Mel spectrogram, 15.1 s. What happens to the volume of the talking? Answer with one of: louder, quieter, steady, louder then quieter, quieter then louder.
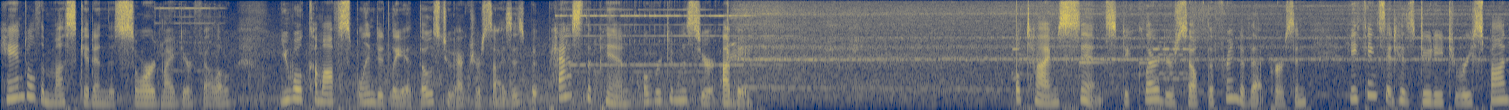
steady.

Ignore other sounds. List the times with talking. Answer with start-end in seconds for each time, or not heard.
0.0-7.7, 10.2-15.0.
